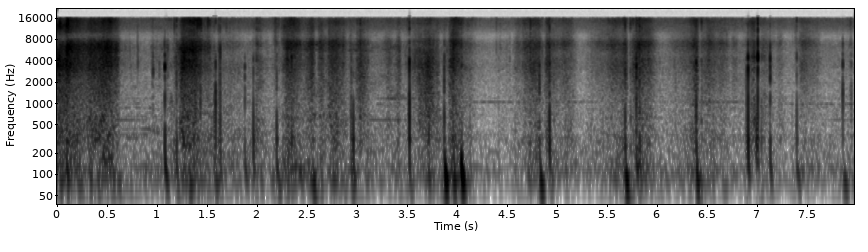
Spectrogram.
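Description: Plant stalks snap and rustle as they are broken.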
